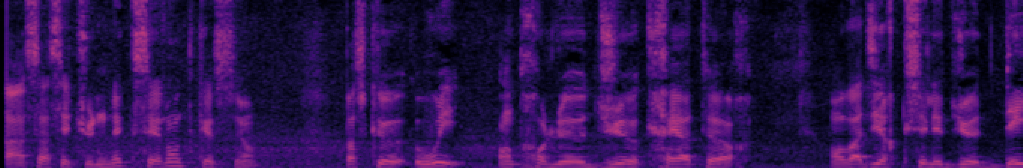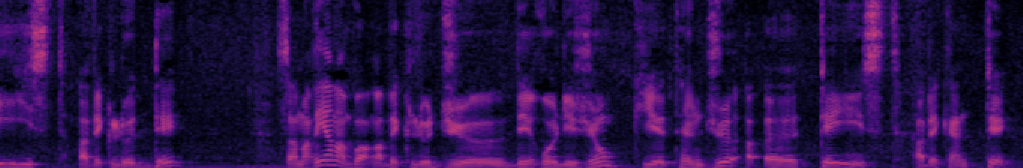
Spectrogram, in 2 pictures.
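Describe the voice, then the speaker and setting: Man from Algeria, live stream debate, mid pitch, explanatory, repeats words. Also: measured pace, darkish tone, slight background noise.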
